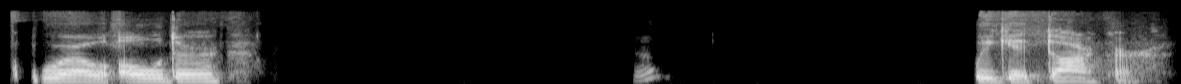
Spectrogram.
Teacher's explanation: This example is going to be syllable initial fricative stopping. So the TH is going to sound a bit more like a D sound.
